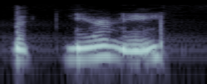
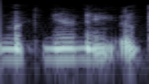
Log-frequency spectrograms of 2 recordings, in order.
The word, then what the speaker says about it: McNerney: They had their congressman who was an ex-PG&E lobbyist who turned congressman, Congressman Jerry McNierney, I think that's how you say it, McNerney.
